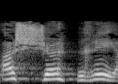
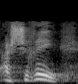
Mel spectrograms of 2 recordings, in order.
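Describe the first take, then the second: First: Every vowel is spoken as a separate syllable. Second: The syllables are pulled together into fewer. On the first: The speaker calls it wrong. "Aber Aschere sagt man nicht" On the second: The speaker calls it right. "weil man zieht das zusammen"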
